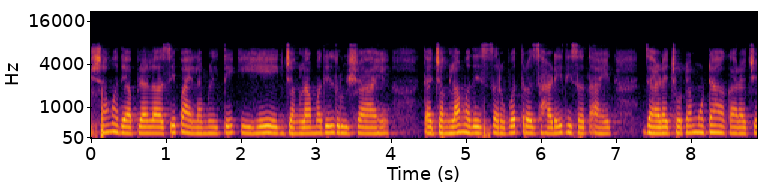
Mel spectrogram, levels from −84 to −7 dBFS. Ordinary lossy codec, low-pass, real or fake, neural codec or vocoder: none; none; real; none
